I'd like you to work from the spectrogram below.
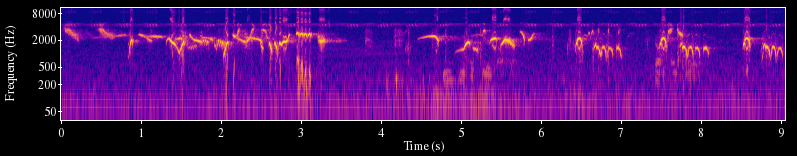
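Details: Agitated murai batu (white-rumped shama) song, used as a provoking call to rouse listless birds. Rich warbled phrases at the start are followed by pauses, then paired downslurred whistled notes repeat several times. A faint high hum continues throughout.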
